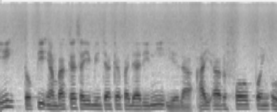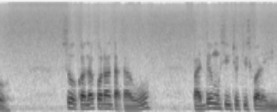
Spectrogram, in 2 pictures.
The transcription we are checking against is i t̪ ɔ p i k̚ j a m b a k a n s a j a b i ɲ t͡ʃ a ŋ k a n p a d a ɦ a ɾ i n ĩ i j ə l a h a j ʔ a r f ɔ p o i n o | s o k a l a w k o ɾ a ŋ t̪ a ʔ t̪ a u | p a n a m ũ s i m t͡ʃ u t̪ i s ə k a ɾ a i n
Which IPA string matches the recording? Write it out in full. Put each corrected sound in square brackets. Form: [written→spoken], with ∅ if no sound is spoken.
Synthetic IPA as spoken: i t̪ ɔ p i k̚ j a [m→ŋ] b a k a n s a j a b i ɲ t͡ʃ a ŋ k a n p a d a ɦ a ɾ i n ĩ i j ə l a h a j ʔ a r f ɔ p [o→ɔ] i n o | s o k a l a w k o ɾ a ŋ t̪ a ʔ t̪ a u | p a [n→d] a m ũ s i m t͡ʃ u t̪ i s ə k a [ɾ→l] a i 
